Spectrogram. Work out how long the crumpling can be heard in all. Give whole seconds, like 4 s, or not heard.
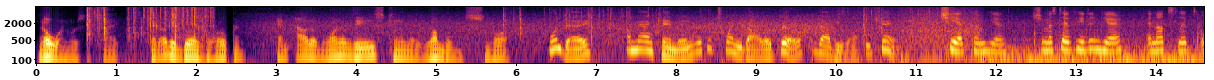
5 s.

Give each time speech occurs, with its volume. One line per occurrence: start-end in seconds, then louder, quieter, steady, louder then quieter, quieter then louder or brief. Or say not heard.
0.0-14.5 steady.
